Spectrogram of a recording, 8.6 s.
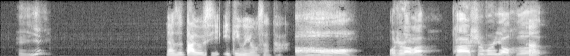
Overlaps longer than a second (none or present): none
